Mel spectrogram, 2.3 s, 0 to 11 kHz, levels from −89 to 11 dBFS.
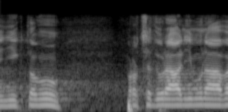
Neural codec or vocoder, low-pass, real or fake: none; 7.2 kHz; real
